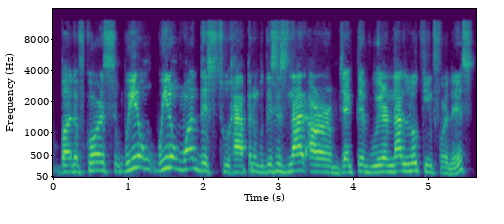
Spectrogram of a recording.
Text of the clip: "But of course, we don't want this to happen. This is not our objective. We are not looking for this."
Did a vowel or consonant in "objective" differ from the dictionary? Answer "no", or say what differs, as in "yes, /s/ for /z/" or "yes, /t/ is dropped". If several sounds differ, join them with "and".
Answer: no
